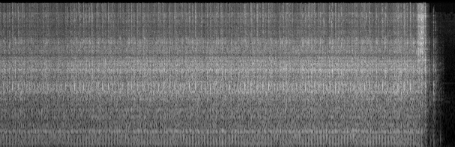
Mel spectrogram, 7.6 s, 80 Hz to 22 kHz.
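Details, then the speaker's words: McCulloch 250C XL X-series two-stroke strimmer after carburettor repair; even burble holding steady tick-over for seven seconds, then shut off cleanly; healthy settled idle. "I'm going to call that a win. Ticks over nicely."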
